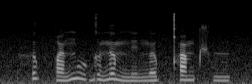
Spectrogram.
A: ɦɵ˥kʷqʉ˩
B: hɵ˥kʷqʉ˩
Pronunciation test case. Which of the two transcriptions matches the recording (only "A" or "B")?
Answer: B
